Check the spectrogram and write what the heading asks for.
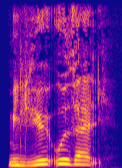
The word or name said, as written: miljøudvalg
